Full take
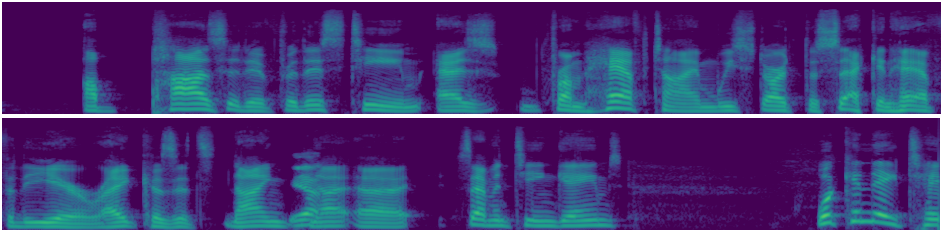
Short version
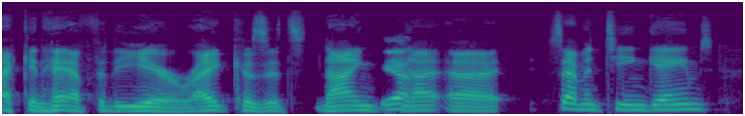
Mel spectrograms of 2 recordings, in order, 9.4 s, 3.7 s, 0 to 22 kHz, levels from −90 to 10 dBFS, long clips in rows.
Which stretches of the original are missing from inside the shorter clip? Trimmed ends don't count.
none

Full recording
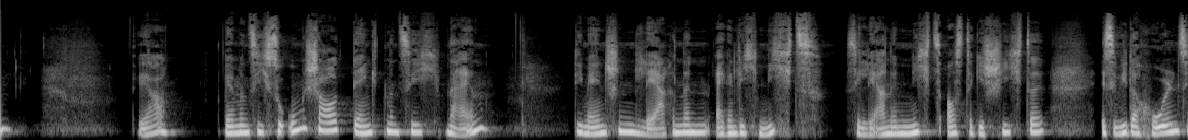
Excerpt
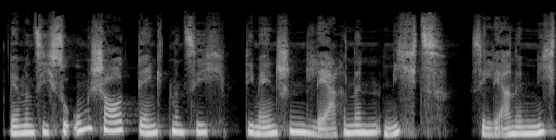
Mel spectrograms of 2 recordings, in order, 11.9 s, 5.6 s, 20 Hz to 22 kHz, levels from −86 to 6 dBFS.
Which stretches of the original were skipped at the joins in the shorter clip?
4.4 s to 5.6 s, 7.1 s to 7.6 s

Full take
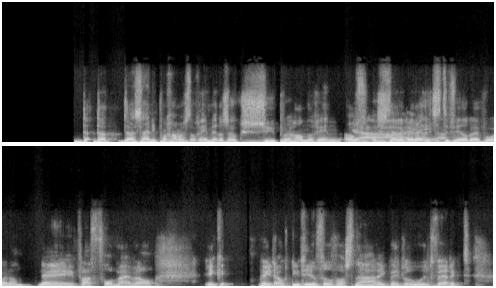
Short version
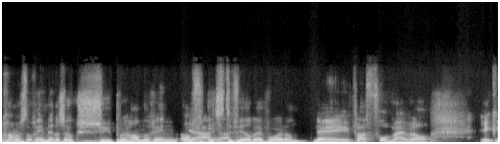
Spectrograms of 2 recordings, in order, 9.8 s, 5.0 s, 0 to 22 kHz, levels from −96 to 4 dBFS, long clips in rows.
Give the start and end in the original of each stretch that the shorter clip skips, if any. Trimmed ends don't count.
3.7 s to 4.2 s

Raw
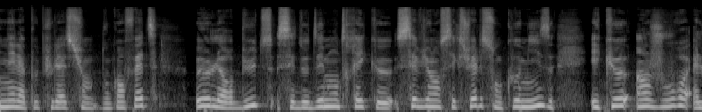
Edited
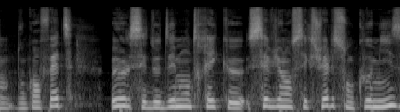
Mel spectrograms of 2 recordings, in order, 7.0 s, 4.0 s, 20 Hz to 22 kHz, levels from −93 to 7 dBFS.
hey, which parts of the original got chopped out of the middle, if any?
2.1 s to 2.7 s

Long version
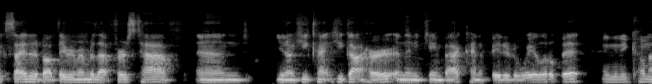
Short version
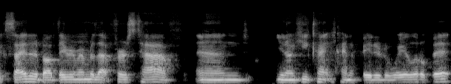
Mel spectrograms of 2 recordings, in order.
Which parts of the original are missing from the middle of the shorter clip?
3.3 s to 4.6 s

